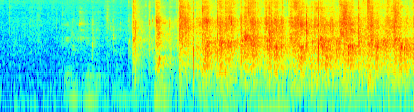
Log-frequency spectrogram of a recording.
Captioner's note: applause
